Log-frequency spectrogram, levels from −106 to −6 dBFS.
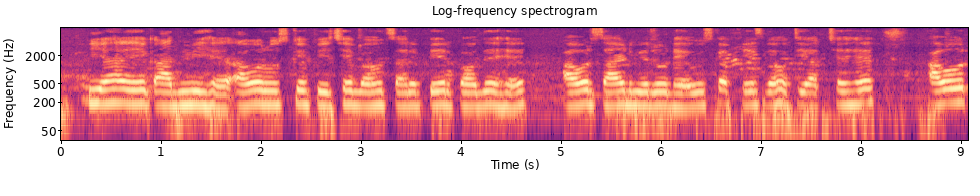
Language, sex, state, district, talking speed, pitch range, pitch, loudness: Hindi, male, Bihar, Katihar, 160 wpm, 165-180 Hz, 170 Hz, -14 LUFS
